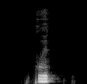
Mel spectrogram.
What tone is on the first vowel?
rising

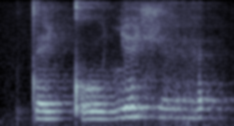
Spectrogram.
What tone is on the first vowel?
low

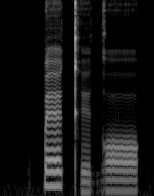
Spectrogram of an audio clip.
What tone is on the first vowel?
high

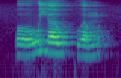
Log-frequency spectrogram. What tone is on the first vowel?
rising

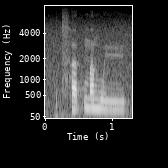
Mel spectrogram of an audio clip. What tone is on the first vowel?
rising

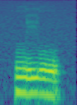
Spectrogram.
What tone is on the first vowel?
low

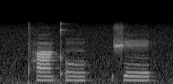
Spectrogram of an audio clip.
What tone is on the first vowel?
low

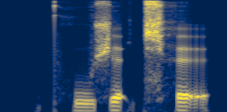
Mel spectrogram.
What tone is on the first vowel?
low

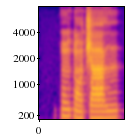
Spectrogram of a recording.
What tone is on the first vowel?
high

